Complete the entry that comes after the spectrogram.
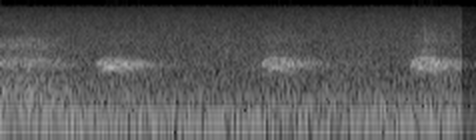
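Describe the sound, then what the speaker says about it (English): Crow cawing outdoors, three evenly spaced distant caws heard through a window over a quiet room hum. "Some crow is out there criticizing me."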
